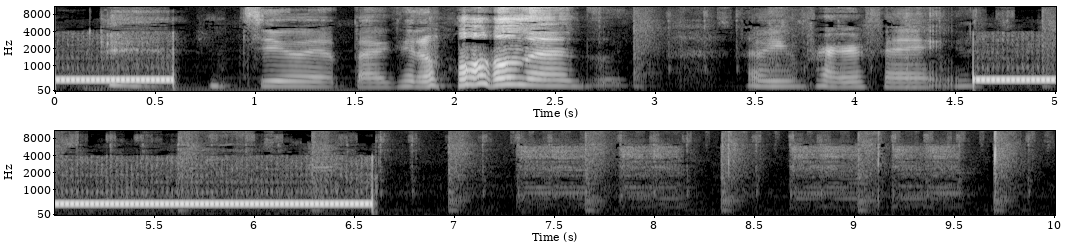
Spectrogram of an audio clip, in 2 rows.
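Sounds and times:
telephone ringing tone on a call: 0.0s - 0.6s, 4.6s - 6.6s
speech: 1.0s - 4.8s.

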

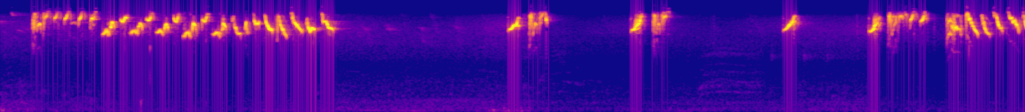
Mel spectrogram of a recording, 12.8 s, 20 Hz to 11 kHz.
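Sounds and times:
white-eye singing sweet high chattering notes: 0.0s - 4.2s, 6.4s - 6.9s, 7.9s - 8.4s, 9.8s - 10.0s, 10.9s - 12.8s.

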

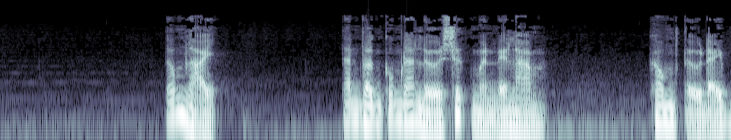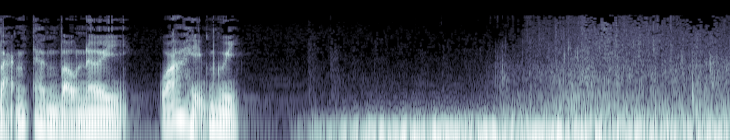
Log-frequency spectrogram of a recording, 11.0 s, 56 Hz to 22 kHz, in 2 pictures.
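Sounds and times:
speech: 1.2s - 1.7s, 2.6s - 4.2s, 4.9s - 7.4s
earth, rocks, sand and dust churning: 7.7s - 10.9s
thunderous blast across the sky: 7.7s - 10.9s.

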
